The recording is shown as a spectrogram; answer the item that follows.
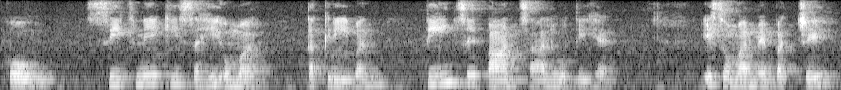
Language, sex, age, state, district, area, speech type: Urdu, female, 30-45, Delhi, South Delhi, urban, spontaneous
